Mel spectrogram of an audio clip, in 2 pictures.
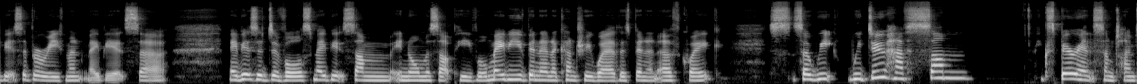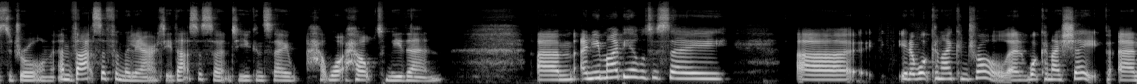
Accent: London, United Kingdom; my hometown of London, which is now where I'm sitting in lockdown

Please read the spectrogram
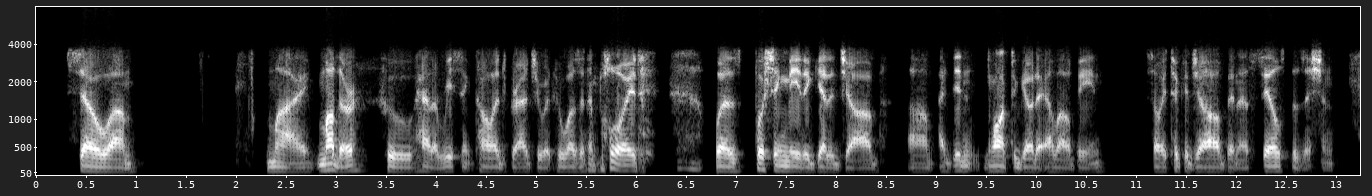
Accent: New Hampshire, United States; So I grew up in New Hampshire.

